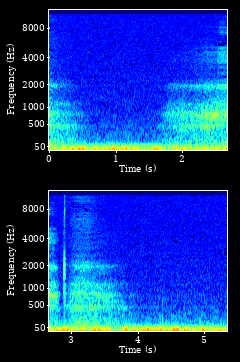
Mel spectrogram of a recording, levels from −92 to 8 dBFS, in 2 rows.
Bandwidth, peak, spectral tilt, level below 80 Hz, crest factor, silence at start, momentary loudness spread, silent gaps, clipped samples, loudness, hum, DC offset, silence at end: 11 kHz; -14 dBFS; -4.5 dB/octave; -38 dBFS; 16 dB; 0 s; 11 LU; none; under 0.1%; -42 LUFS; none; under 0.1%; 0 s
